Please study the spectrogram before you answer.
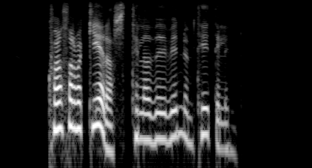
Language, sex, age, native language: Icelandic, female, 30-39, Icelandic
